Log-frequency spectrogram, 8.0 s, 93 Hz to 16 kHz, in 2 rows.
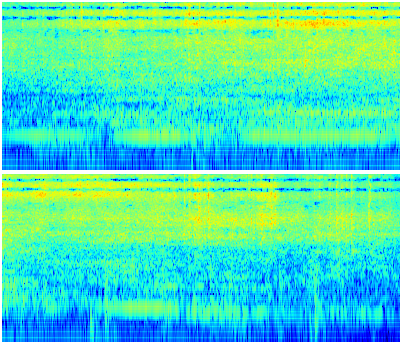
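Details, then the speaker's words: Hornby TT:120 DCC locomotive with a Hornby-fitted replacement motor at full speed (CV 255, 126 speed steps): harsh, steady buzzing whir with a wavering mid-pitched tone; motor excessively noisy and too slow for scale speed. "I'll just pull that back down. So you can hear the motor is excessively noisy, and it is also, I'd say, too slow. It's struggling to get anything like its scale speed."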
